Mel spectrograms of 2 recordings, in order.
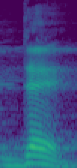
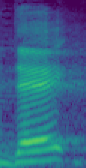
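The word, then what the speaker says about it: δέ: The word D-E-H, or we say day. Et le mot day. Okay, everybody say day. Day. Ça se prononce comme ça en grec.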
